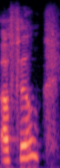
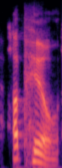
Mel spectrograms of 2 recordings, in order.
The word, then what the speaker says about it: uphill: This word is two words together: up and hill. So instead of uphill, it's up, uphill, uphill climb, and added an uphill climb.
